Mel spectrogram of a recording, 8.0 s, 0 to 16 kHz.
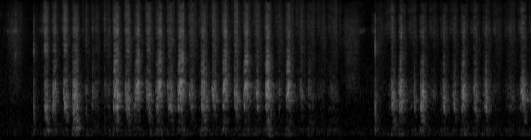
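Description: A wooden stylus scratches a flat, thin scratch-art card with a black coating over gold foil, making quick, rhythmic rasping strokes at roughly three per second. The dry, bright scraping centers around 1 kHz, pauses briefly after about four and a half seconds, then resumes.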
